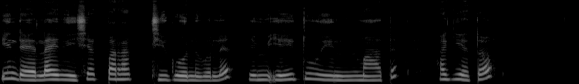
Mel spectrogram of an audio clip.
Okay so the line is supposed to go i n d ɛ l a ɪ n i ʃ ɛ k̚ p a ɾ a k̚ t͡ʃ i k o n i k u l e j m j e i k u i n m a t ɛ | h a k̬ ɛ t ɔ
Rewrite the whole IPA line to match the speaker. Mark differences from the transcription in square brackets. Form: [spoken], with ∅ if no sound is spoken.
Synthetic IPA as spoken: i n d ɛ l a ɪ n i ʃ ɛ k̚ p a ɾ a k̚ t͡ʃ i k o n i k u l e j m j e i [t] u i n m a t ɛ | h a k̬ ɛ t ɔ

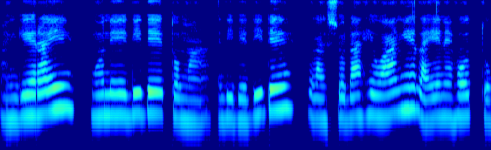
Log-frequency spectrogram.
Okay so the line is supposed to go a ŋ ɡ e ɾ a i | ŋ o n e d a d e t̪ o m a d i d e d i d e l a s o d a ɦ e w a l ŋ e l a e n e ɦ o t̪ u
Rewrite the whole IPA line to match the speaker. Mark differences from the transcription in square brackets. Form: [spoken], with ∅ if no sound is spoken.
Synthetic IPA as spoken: a ŋ ɡ e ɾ a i | ŋ o n e d [i] d e t̪ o m a d i d e d i d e l a s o d a ɦ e w a [∅] ŋ e l a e n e ɦ o t̪ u

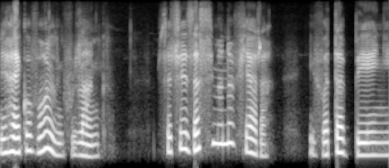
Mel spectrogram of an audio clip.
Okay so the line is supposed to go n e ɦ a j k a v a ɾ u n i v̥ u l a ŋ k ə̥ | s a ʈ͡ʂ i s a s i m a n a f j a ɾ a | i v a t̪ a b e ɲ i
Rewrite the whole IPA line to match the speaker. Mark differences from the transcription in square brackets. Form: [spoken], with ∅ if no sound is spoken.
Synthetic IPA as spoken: n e ɦ a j k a v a [l] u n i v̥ u l a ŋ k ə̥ | s a ʈ͡ʂ i [z] a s i m a n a f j a ɾ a | i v a t̪ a b e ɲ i

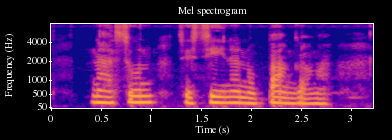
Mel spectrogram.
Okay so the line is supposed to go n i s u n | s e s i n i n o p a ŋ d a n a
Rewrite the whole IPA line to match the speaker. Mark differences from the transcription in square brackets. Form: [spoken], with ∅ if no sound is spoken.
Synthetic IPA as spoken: n [a] s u n | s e s i n [a] n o p a ŋ [ɡ] a [ŋ] a

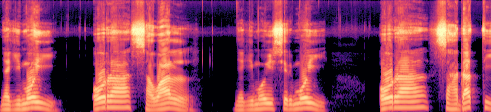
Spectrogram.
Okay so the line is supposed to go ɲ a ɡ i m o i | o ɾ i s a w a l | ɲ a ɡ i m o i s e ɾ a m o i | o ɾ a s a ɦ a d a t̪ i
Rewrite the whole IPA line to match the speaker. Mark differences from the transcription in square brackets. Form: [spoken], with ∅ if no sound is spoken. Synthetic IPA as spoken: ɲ a ɡ i m o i | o ɾ [a] s a w a l | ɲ a ɡ i m o i s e ɾ [i] m o i | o ɾ a s a ɦ a d a t̪ i

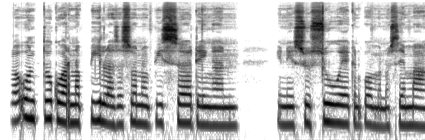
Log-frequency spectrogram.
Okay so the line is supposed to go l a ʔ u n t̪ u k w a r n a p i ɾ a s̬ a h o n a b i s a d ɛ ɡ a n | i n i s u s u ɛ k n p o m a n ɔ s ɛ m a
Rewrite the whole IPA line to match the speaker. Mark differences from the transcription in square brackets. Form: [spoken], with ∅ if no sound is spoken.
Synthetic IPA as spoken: l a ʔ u n t̪ u k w a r n a p i [l] a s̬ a [s] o n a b i s a d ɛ [ŋ] a n | i n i s u s u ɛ k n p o m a n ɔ s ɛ m a

